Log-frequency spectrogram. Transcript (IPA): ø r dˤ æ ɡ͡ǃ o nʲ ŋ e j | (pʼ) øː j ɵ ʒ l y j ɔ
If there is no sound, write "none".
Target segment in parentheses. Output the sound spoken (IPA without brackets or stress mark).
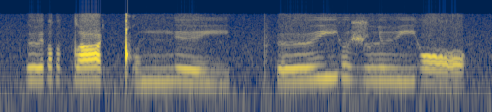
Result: pʼ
